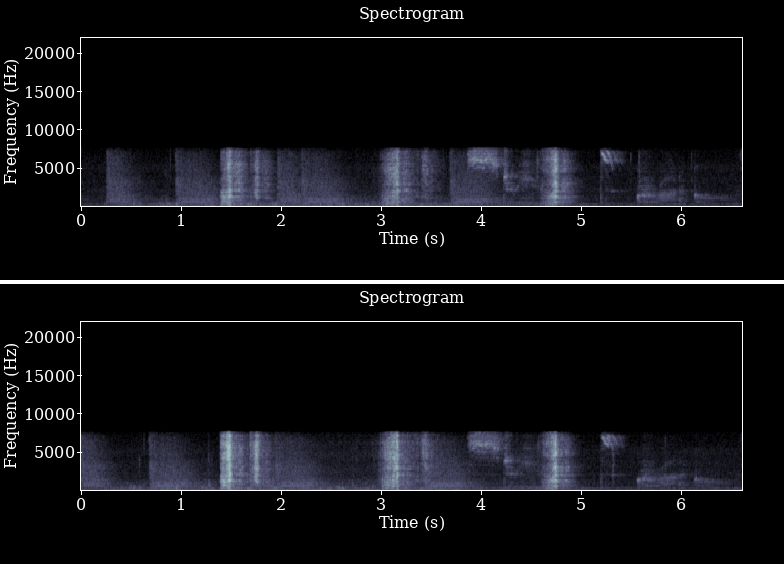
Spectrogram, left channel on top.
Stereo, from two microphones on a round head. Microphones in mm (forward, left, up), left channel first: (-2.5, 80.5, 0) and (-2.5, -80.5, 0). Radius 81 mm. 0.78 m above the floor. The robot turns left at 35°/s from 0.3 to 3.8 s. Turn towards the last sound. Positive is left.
turn(degrees=35)  # may be behind; listen again after turning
